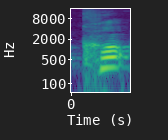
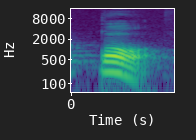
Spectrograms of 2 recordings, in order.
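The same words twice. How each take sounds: First: The k sound is made further forward, like ka. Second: The k sound is made deep at the tongue root. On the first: The speaker calls it wrong. "Kalau ko berarti ka dikasih o, salah" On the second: The speaker calls it right. "Dia ko"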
